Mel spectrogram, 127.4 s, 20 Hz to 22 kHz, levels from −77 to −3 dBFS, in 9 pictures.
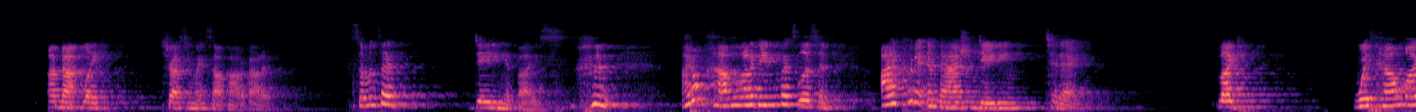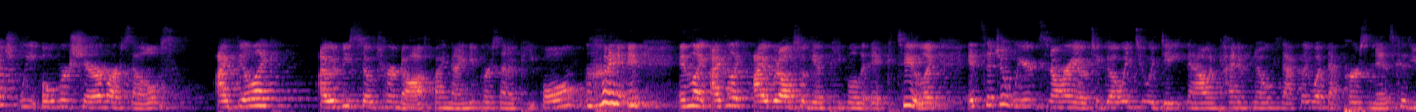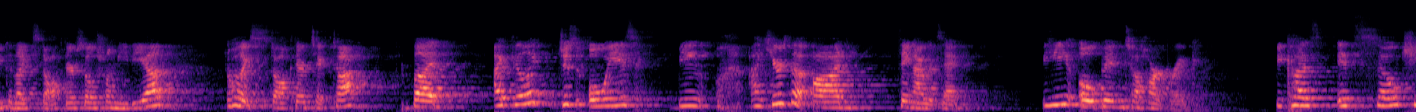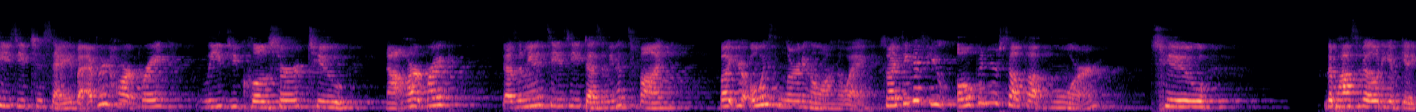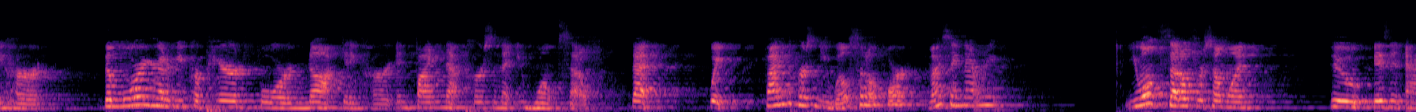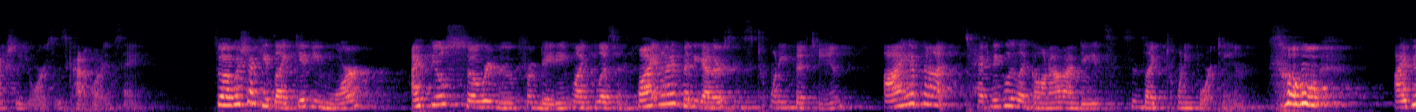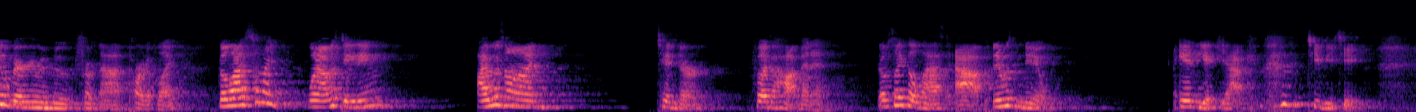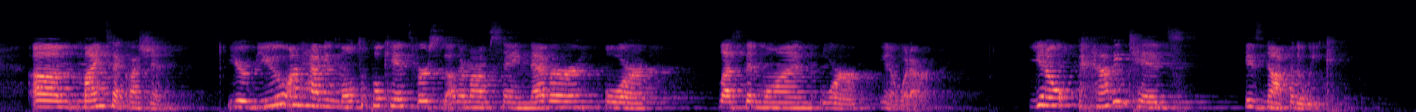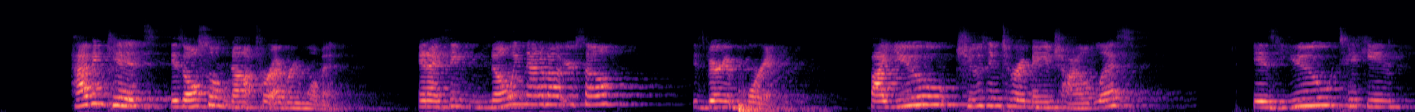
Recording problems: muffled; slightly; fading above 2.5 kHz
room echo; slight; dies away in 0.9 s
off-mic speech; somewhat distant

